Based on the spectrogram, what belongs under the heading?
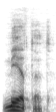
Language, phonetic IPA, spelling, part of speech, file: Russian, [ˈmʲetət], метод, noun, Ru-метод.ogg
- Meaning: method, procedure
